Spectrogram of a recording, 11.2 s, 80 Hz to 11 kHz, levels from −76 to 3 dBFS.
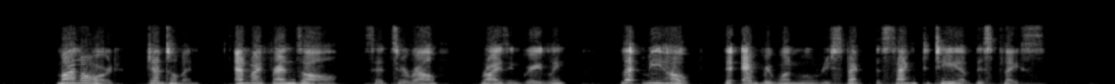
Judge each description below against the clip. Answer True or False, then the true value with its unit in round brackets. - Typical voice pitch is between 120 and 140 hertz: False (205 Hz)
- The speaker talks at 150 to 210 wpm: False (135 wpm)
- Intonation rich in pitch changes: True (6.6 semitones)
